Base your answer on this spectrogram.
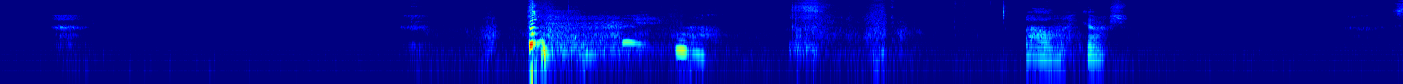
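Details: Perfume-induced sneeze with a big buildup: quiet sniffs and gasps, then one sharp explosive sneeze, followed by catching breaths and a few smaller snorting, stuck sneezes.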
